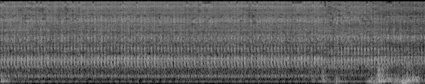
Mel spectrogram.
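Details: Marx toy train switcher: fast, uneven mechanical chatter of about three clicks a second over a buzzy motor hum, likened to an Alco. The noisemaker is working as designed.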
